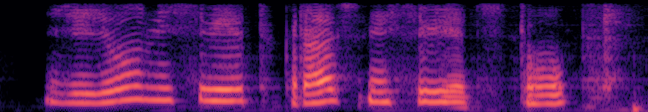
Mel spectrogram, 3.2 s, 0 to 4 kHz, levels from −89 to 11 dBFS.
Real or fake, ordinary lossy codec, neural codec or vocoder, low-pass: fake; none; codec, 24 kHz, 1 kbps, SNAC; 3.6 kHz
